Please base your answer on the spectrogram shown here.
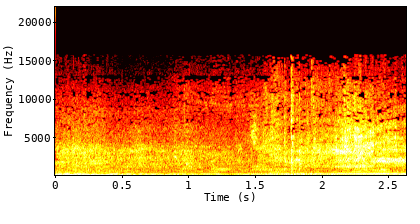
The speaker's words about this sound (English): And as I'm sure you've worked out, there goes a Toyota,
